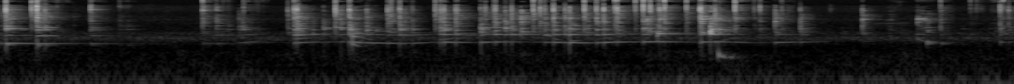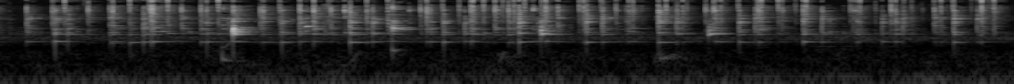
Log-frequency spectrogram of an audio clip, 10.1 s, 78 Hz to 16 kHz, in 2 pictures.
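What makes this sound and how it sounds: Long nails tap quickly on a clear glass water bottle held horizontally in both hands and partly filled with water. The result is a dense stream of quiet, bright, clicky taps over a soft, steady glassy ring near 1 kHz, with occasional sharper accents.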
